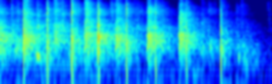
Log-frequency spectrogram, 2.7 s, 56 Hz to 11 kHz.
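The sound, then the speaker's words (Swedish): Brief, scattered applause from a small live audience of the Radio Totalmal broadcast at Fountain House, Götgatan 38, Stockholm: sharp, irregular claps overlapping unevenly for a couple of seconds before thinning out and fading to quiet. Nobody speaks. “En applåd till er och oss.”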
